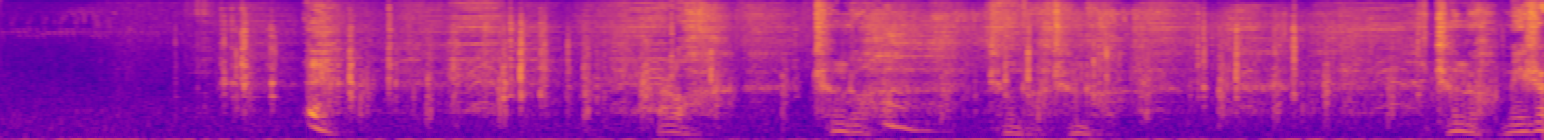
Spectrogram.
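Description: Footsteps hurry along a dirt path.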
